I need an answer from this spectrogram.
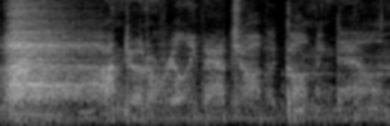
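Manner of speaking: breathy whispered sigh, barely voiced. Real, not acted. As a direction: whisper it to yourself, worn out. Sighing, trying to calm down.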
